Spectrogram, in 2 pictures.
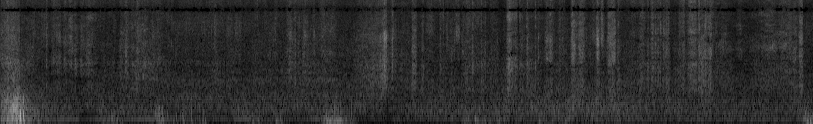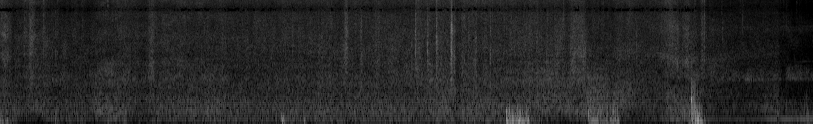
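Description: Hose spray nozzle hissing as a fine jet of water sprays and spatters across orchid leaves, washing scale insects off, with a few low bumps from the nozzle being handled.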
